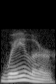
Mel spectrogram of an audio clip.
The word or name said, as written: wailer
